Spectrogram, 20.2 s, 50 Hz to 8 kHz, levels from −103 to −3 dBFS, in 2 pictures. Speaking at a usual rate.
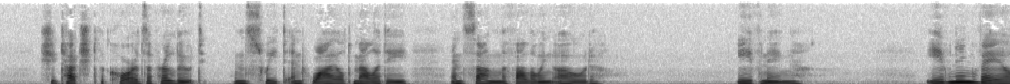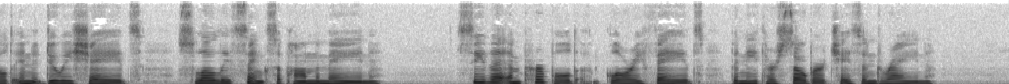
No: slow, 110 wpm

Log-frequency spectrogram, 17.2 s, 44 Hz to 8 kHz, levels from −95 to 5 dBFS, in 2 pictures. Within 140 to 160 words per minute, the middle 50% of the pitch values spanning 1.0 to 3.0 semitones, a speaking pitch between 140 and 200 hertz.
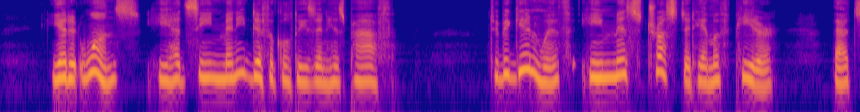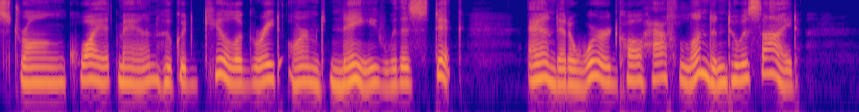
No: average, 150 wpm; average, 3.6 semitones; high, 190 Hz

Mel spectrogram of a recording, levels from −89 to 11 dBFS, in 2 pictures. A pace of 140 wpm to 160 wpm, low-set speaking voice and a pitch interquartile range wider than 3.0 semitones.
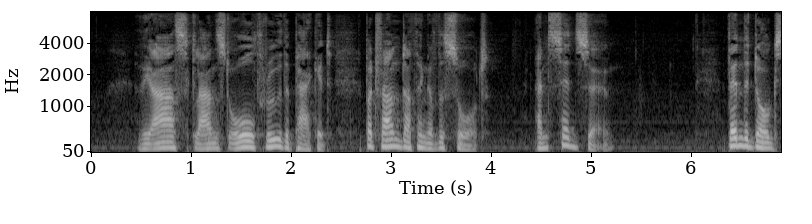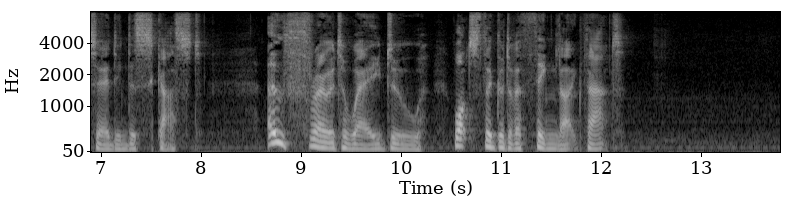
Yes: average, 150 wpm; low, 115 Hz; average, 4.7 semitones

